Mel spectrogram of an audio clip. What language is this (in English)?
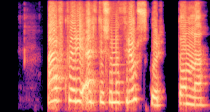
Icelandic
